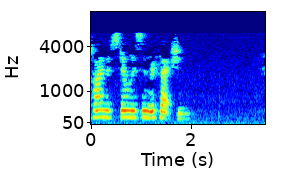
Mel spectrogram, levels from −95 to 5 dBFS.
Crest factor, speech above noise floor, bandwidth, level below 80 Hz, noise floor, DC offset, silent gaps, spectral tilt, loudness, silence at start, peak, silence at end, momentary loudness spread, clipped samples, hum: 16 dB; 40 dB; 6.6 kHz; -66 dBFS; -62 dBFS; under 0.1%; none; -5 dB/octave; -22 LUFS; 0 s; -8 dBFS; 1.65 s; 16 LU; under 0.1%; none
